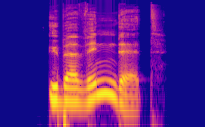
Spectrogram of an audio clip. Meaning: inflection of überwinden: 1. third-person singular present 2. second-person plural present 3. second-person plural subjunctive I 4. plural imperative
- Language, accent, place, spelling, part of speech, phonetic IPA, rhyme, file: German, Germany, Berlin, überwindet, verb, [yːbɐˈvɪndət], -ɪndət, De-überwindet.ogg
